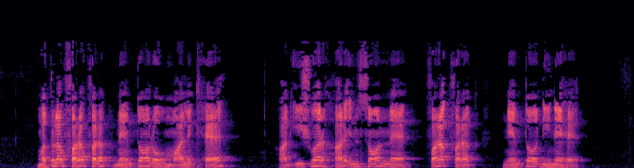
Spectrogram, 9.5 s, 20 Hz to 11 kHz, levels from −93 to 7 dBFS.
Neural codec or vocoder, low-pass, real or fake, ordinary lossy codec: none; 9.9 kHz; real; MP3, 32 kbps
